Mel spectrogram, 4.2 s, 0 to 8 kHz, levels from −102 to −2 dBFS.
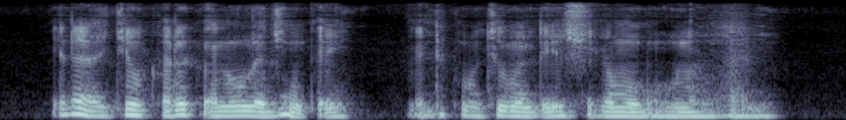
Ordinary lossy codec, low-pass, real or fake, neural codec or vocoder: none; 7.2 kHz; fake; codec, 44.1 kHz, 3.4 kbps, Pupu-Codec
